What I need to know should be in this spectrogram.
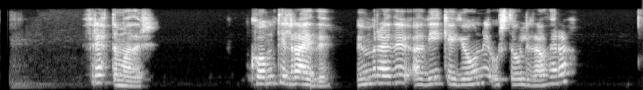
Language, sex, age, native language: Icelandic, female, 40-49, Icelandic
